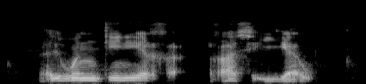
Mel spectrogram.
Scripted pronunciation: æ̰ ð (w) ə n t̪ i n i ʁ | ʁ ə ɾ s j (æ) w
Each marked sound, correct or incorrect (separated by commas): correct, correct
